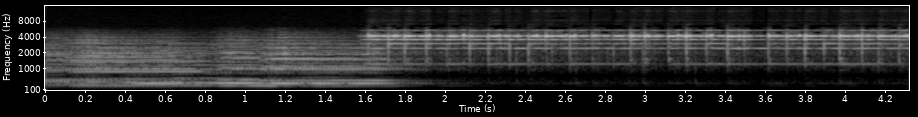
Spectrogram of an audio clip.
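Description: Orchestral cartoon score, then about one and a half seconds in a small handbell starts ringing rapidly and keeps ringing.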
